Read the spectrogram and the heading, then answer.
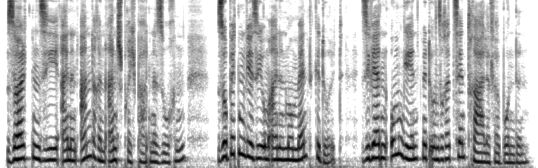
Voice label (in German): deutsch, Telefonansagen, weiblich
